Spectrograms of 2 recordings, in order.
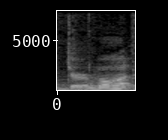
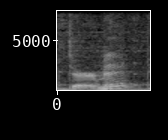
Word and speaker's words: Dermot: him I also think last video was calling him Dermot which I've since learned it's now pronounced derit even though I claim to be one of his number one fans and I was pronouncing his name all wrong but right now I'm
